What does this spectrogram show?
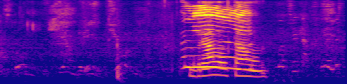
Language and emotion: Russian, neutral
